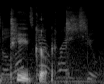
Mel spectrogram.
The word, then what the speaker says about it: Tigrex: Tigrex? Tigrex. It's literally Tiger. Ringer with an X. I can't do Tigrex.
